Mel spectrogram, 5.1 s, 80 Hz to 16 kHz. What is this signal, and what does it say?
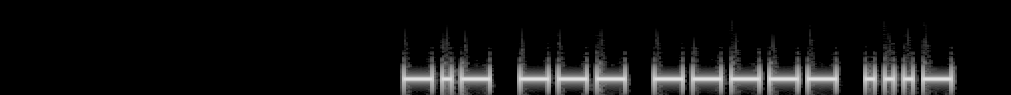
Morse code, heard as a keyed tone, about 25 wpm, 700 Hz. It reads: KO0V
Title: USA Call Signs - 4 Characters - 25wpm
